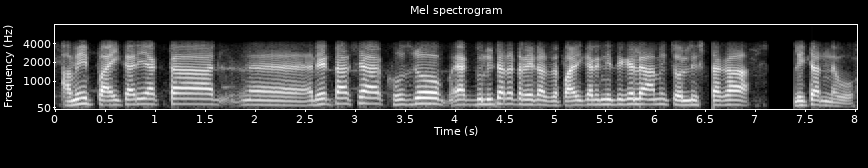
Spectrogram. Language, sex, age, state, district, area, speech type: Bengali, male, 60+, West Bengal, Bankura, urban, conversation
